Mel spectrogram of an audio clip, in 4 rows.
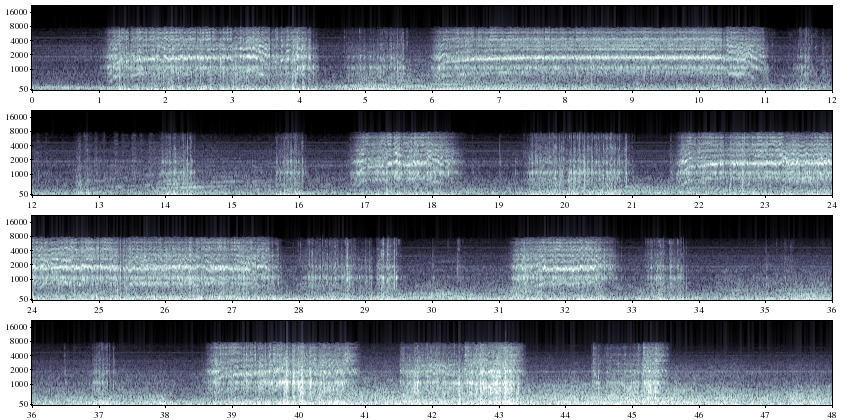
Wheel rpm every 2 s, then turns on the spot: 110, 190, 40, 210, 230, 60, 10, 20, 110, 20, 60, 210, 210, 120, 20, 110, 40, 0, 10, 180, 100, 90, 60, 0.
10-16 18-20 28-30 32-34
